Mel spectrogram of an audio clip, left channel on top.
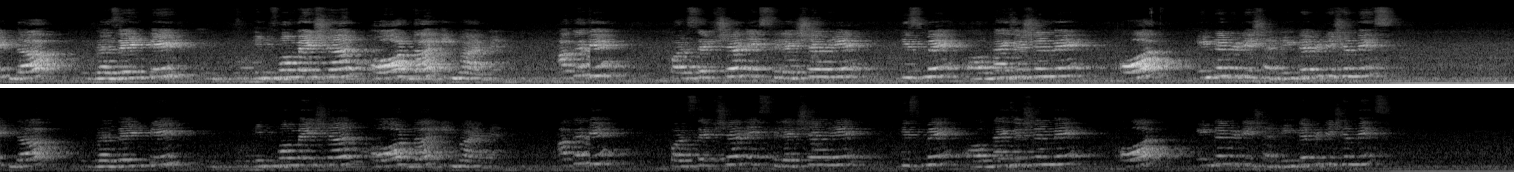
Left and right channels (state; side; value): quieter; right; 14.7 dB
